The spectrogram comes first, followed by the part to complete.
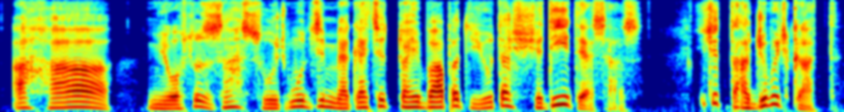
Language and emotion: Kashmiri, surprised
